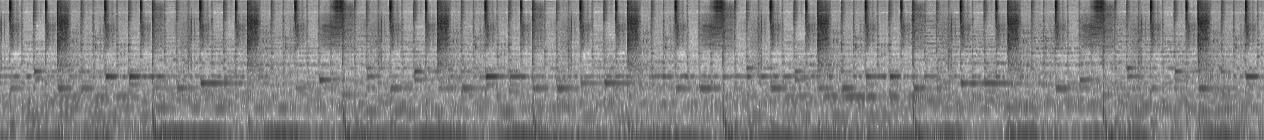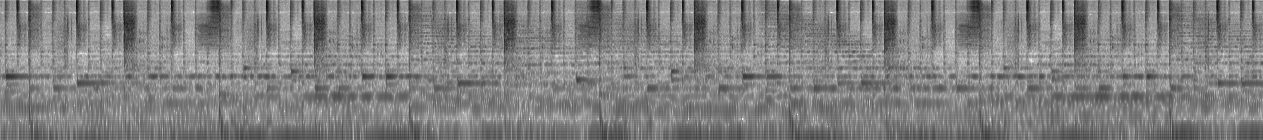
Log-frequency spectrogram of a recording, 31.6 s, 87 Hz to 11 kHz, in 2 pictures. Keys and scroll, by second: 5.4 ctrl+alt+z, 6.3 ctrl+-, 7.6 ctrl+=, 11.5 ctrl+=, 12.2 ctrl+-, 12.6 ctrl+=, 13.4 ctrl+0, 24.4 ctrl+i, 27.0 ctrl+=.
